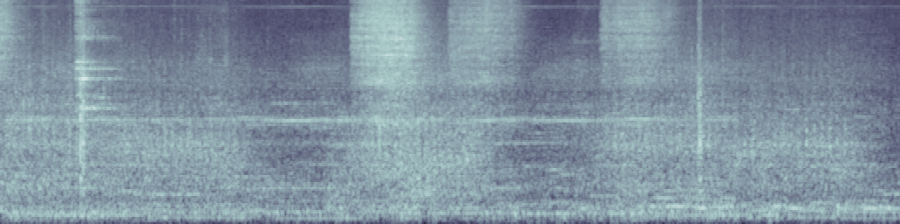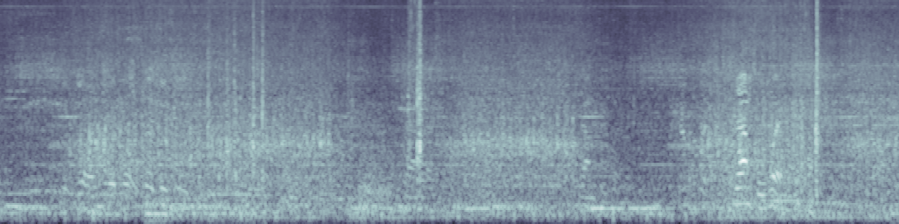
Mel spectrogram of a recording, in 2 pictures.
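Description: A packing machine clicks and clunks as it works.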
